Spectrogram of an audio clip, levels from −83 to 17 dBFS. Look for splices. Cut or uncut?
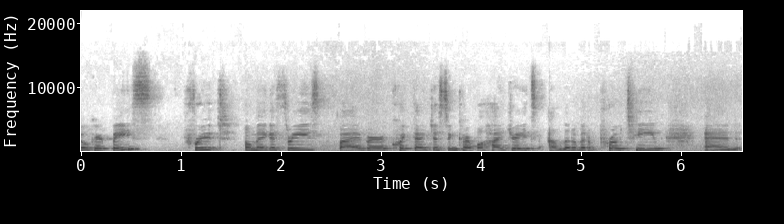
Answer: uncut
